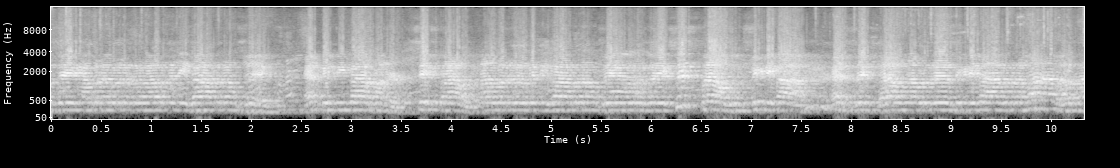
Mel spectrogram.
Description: Amplified male voice while horse clip-clops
